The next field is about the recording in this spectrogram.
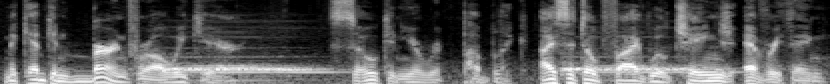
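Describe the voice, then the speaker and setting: Very deep ruthless mercenary villain. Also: male voice, unhurried, heavy background noise. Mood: scornful gloating. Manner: menacing, scornful. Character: ruthless, greedy male mercenary commander, menacing and sneering. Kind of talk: video game villain acting. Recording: loud music behind the voice. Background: loud game music.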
